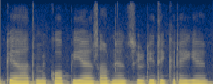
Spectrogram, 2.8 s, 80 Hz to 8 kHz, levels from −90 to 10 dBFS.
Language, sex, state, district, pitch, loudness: Hindi, female, Bihar, Patna, 225 Hz, -13 LUFS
